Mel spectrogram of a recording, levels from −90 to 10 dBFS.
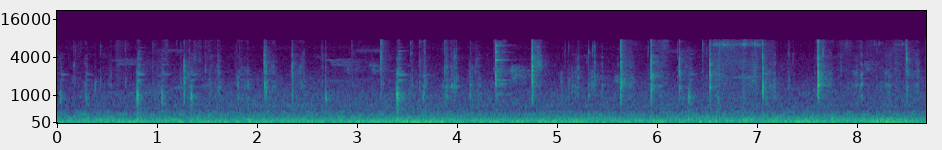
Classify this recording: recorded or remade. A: recorded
